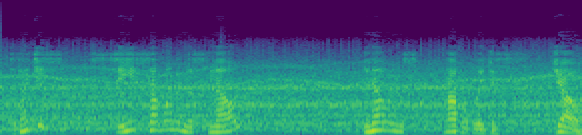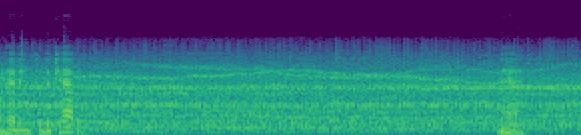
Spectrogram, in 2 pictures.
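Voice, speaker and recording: A man's voice: high voice, heavy background noise. A man playing a weary, reluctant businessman in an old-time radio drama. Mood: uneasy. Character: weary, wry travelling businessman, reluctant and uneasy. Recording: muffled, distant, loud music behind.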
